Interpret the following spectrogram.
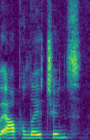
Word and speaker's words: Appalachian: I love Appalachians. I have to learn to say it correctly because I never said it right. It's Appalachian.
